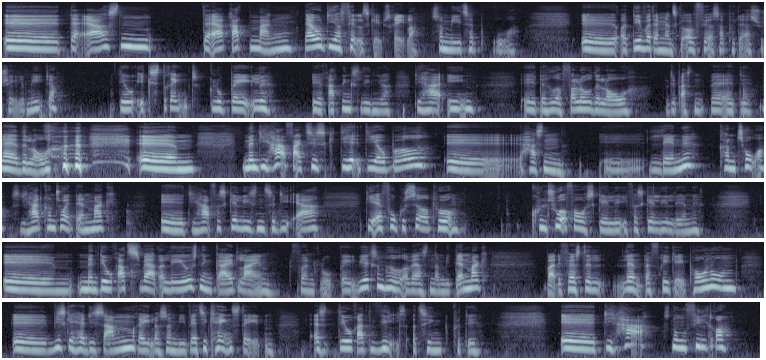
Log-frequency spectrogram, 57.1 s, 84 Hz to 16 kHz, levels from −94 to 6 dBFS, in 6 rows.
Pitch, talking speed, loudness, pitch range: 195 Hz, 160 wpm, -25 LUFS, 175-215 Hz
